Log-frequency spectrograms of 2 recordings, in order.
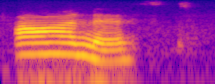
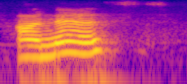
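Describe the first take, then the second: First: The stress is on the first syllable. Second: The stress is on the second syllable. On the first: The speaker calls it right. "We say honest, at the beginning" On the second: The speaker calls it wrong. "we don't say honest"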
